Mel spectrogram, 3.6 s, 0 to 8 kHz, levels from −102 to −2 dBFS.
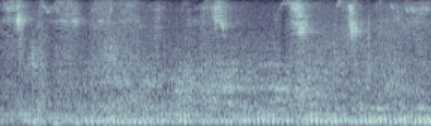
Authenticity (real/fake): real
